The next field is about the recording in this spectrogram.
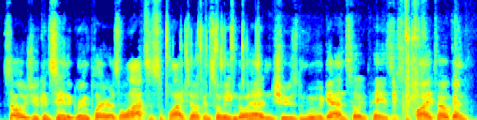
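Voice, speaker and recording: A man's voice: on the high side, expressive, quick pace, a little mellow, a little hiss or hum. Man patiently walking through rules. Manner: patient, counting moves aloud, checking in with "okay?". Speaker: explaining game rules at the table. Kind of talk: step-by-step rules walkthrough.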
